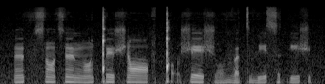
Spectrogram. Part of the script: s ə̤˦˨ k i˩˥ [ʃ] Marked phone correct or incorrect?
correct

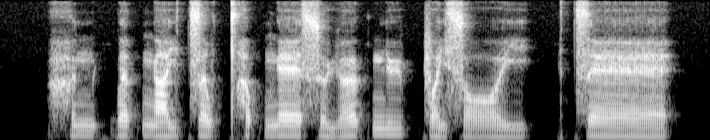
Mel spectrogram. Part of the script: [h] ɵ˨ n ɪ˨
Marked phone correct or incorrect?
correct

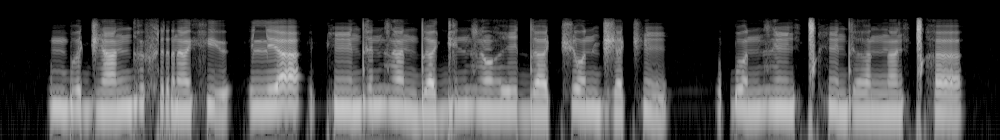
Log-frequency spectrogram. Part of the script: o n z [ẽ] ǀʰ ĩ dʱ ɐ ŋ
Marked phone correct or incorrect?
incorrect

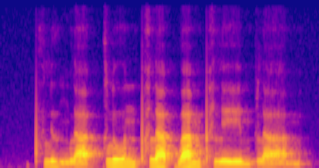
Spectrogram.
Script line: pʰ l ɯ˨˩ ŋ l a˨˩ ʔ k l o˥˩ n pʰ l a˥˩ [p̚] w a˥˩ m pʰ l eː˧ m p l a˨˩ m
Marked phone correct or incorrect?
correct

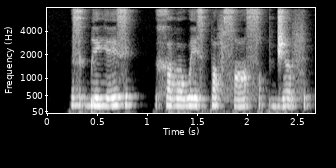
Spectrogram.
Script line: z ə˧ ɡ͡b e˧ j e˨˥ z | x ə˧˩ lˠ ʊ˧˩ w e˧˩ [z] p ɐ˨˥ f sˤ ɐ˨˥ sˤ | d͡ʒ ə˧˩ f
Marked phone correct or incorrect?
correct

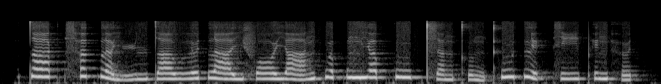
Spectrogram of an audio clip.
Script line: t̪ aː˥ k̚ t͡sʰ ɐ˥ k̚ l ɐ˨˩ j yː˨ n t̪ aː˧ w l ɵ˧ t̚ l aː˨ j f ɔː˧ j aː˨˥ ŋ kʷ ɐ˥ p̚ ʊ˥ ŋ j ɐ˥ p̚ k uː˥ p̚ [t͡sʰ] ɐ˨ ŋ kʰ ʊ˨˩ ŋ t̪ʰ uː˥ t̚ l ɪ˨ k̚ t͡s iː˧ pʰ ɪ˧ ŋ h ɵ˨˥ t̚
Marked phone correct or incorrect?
incorrect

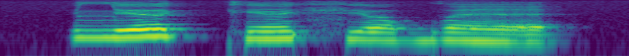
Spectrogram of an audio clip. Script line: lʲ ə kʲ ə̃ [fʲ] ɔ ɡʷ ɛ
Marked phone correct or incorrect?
correct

